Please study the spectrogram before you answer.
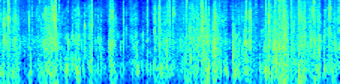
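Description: Dark-gloved hands squeeze and crinkle a large clear plastic bag full of ice cubes. The result is a dense, continuous run of quiet, bright plastic crinkling and crunching, with very little low end.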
